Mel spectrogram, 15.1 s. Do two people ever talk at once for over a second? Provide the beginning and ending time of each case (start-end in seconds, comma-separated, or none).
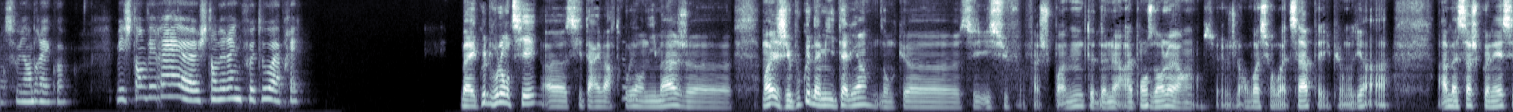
none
